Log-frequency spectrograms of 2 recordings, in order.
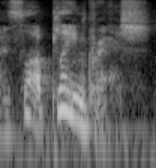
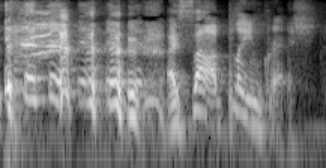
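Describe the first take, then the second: First: Soft, high put-on character voice; Natasha Lyonne's Russian Doll character. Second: Loud, very high, drawn-out hammed-up voice; Natasha Lyonne's Russian Doll character. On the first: Actress as her series character in the movie, soft impression. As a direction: imitate her softly, pitched up. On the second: Actress as her series character in the movie, loud laughing impression. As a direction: blow the impression up big, slow and laughing. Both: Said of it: "her Russian doll character".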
